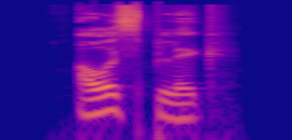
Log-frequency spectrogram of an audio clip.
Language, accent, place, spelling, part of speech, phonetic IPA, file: German, Germany, Berlin, Ausblick, noun, [ˈaʊ̯sblɪk], De-Ausblick.ogg
- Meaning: outlook, view, vista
